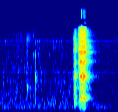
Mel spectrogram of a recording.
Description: Dont you just hate the hiccups?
